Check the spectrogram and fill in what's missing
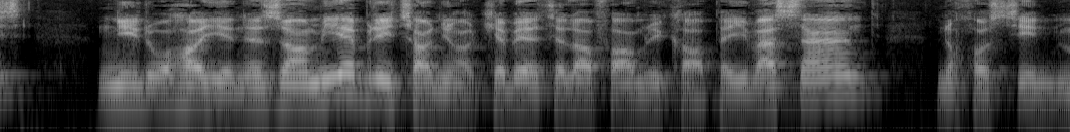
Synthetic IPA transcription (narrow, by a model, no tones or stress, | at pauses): z | niːɾuːɦɒːje̞ne̞zɒːmiːe̞bɾiːt̪ʰɒːnijɒːcʰe̞be̞t̪ʰe̞lɒːfeɒːmɾiːkʰɒ̰ːpʰe̞jvæst̪ænd̪ | noxo̞st̪iːnm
